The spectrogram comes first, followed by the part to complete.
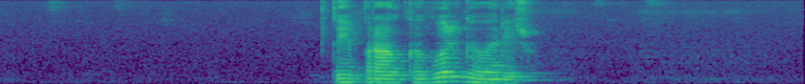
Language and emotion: Russian, neutral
